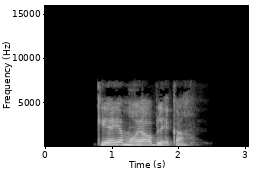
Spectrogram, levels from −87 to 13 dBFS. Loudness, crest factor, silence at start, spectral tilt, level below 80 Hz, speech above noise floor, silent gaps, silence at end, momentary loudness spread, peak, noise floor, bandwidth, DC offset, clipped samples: -14 LUFS; 16 dB; 0.8 s; -6 dB/octave; -58 dBFS; over 77 dB; none; 0.85 s; 13 LU; 0 dBFS; under -90 dBFS; 7.6 kHz; under 0.1%; under 0.1%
